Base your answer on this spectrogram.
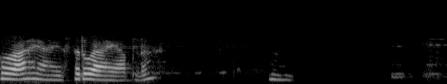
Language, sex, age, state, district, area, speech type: Marathi, female, 30-45, Maharashtra, Beed, urban, conversation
